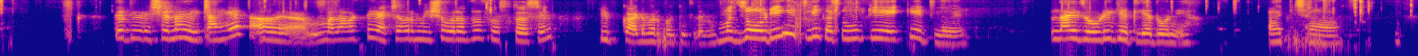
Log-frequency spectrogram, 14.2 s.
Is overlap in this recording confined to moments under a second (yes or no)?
yes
